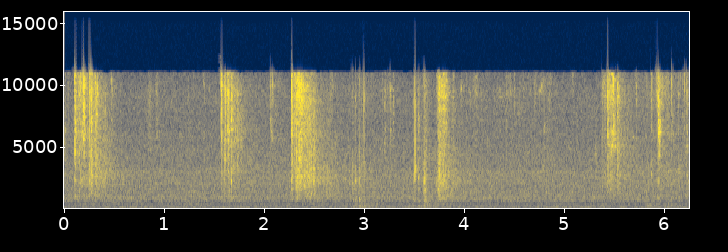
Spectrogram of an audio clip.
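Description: Drill rifles being spun, slapped and caught in hand: a string of sharp, irregular slaps with a light metallic rattle, about seven in all, with a short echo after the loudest.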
